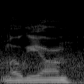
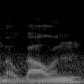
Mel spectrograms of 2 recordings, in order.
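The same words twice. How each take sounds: First: The double L is sounded like a Y. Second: The double L is sounded as a clear L. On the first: It is said the way locals say it. The speaker calls it right. "but they pronounce it Mogollon" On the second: It is read the way it is spelled. The speaker calls it wrong. "They spell it M O G O L L O N"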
